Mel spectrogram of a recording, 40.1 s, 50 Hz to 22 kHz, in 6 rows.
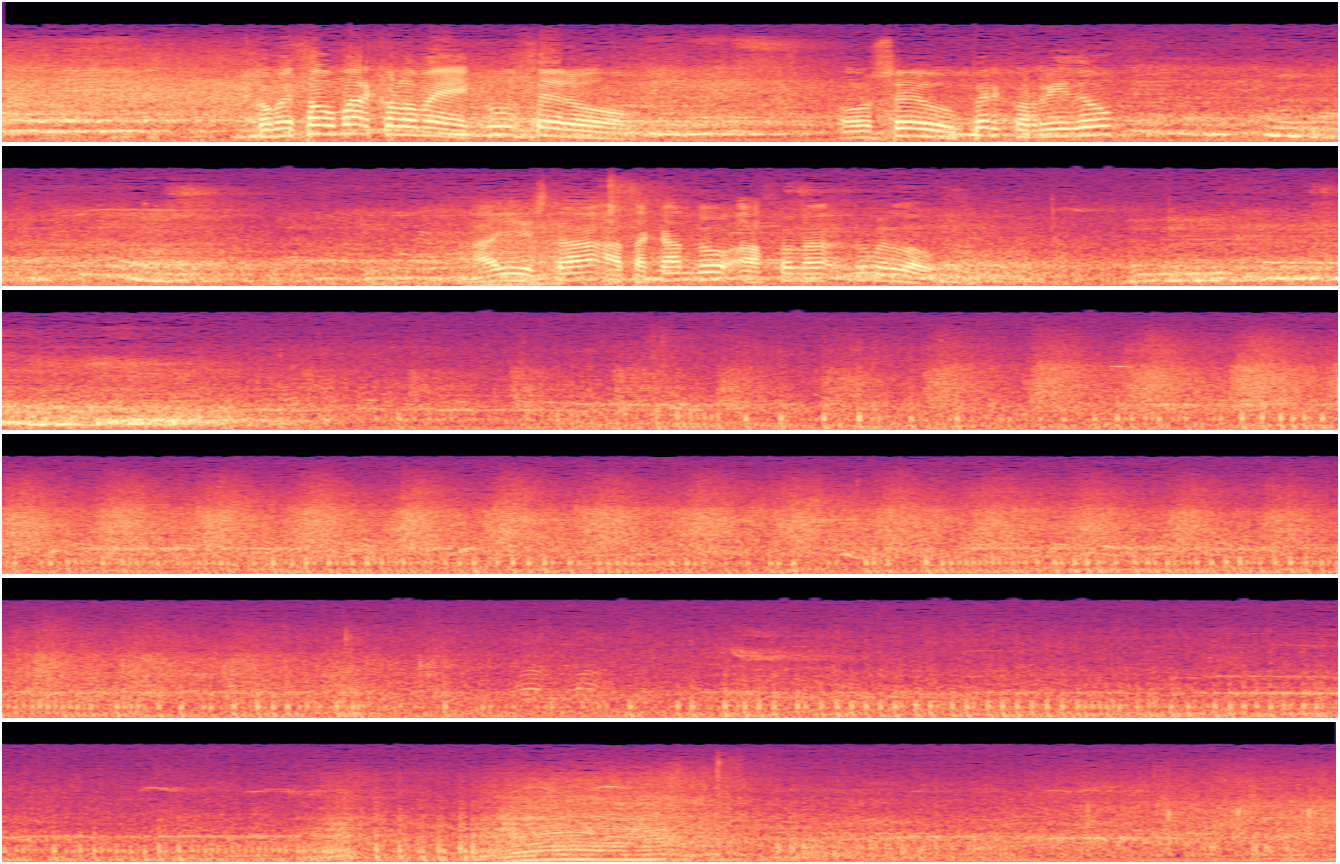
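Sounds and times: audience clapping in rhythm: 0.0s - 3.1s, 14.8s - 32.4s, 33.6s - 37.3s, 38.3s - 40.0s
crowd background: 0.0s - 40.0s
motorcycle engine revving: 16.0s - 40.0s.

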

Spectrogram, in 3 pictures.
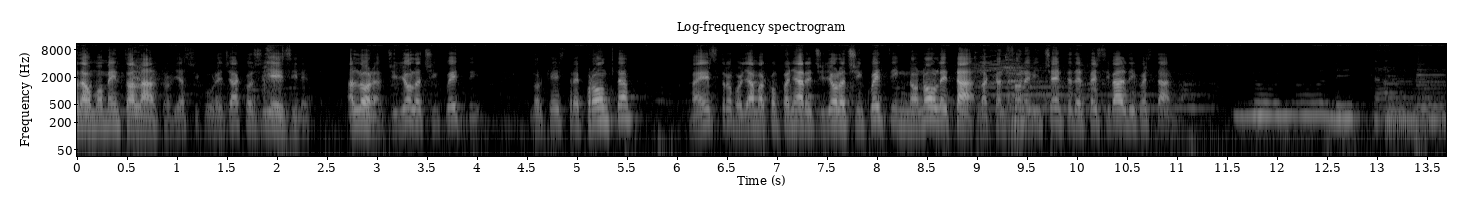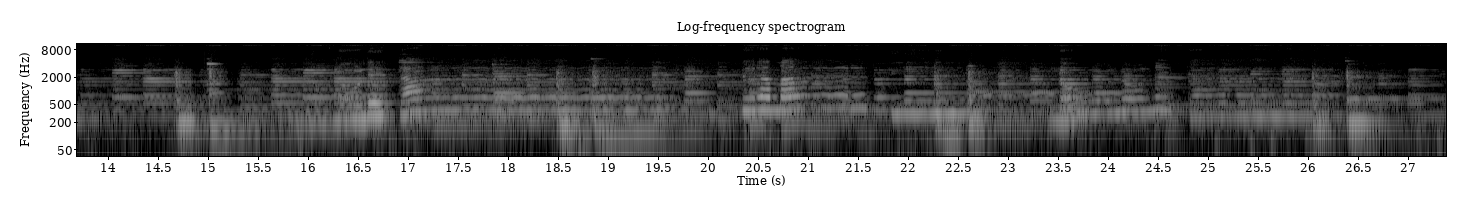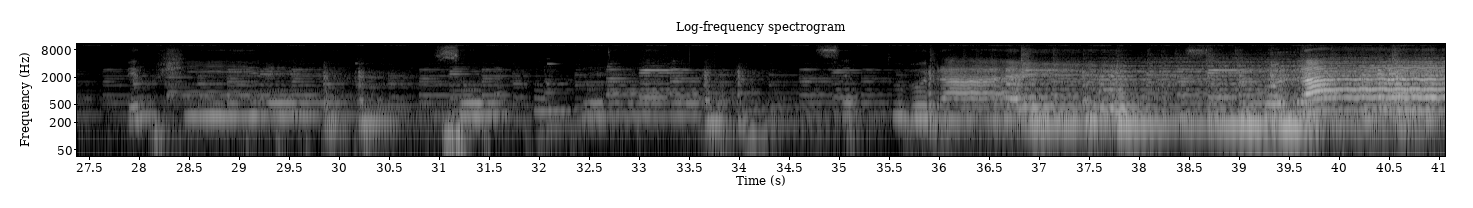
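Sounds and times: woman singing a slow ballad: 11.6s - 14.1s, 15.8s - 26.4s, 27.9s - 34.1s, 34.8s - 41.0s
orchestral accompaniment: 36.5s - 41.0s.

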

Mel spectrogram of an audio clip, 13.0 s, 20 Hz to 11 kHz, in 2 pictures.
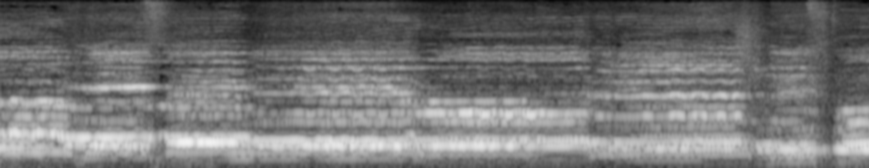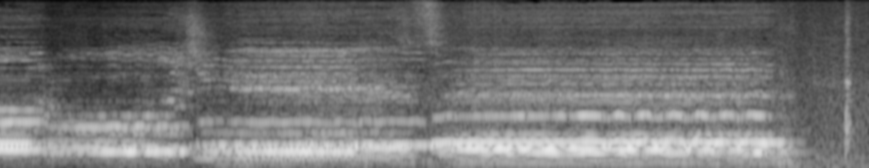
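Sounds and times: choir singing church chant: 0.0s - 12.6s.

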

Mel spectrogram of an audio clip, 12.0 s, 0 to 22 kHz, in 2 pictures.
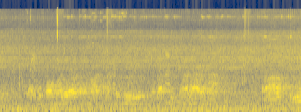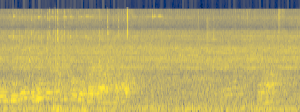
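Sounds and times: air conditioning units humming: 0.0s - 12.0s.

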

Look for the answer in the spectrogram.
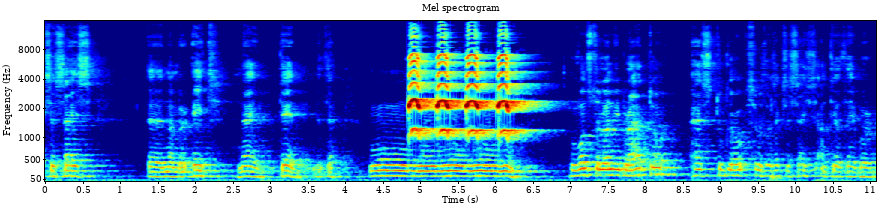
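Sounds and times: high whistle-like mouth tone: 4.9s - 6.8s.

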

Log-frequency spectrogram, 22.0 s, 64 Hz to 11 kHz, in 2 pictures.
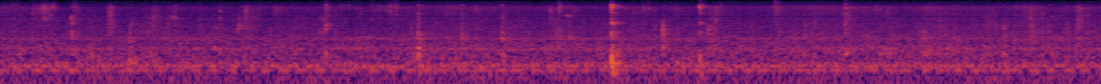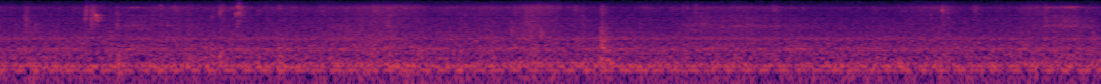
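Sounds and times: low room hum: 0.0s - 22.0s.

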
